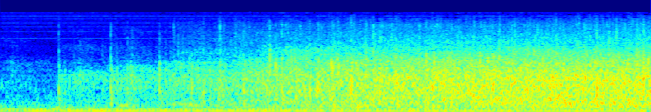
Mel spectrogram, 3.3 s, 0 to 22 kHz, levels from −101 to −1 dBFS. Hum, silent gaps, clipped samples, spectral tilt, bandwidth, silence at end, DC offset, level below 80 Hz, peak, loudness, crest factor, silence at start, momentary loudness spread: none; none; under 0.1%; -4.5 dB/octave; 14 kHz; 0 s; under 0.1%; -44 dBFS; -14 dBFS; -31 LUFS; 18 dB; 0 s; 15 LU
